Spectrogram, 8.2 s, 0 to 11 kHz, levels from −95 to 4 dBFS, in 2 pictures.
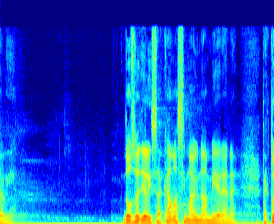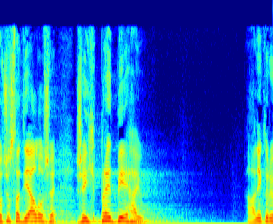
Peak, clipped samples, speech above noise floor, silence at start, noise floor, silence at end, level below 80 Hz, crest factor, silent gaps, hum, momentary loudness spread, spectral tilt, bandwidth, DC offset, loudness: -2 dBFS; under 0.1%; 43 dB; 0 s; -62 dBFS; 0 s; -56 dBFS; 20 dB; none; none; 18 LU; -6 dB/octave; 10 kHz; 2%; -19 LUFS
